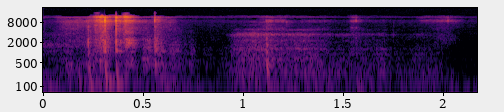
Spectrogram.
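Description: Faint handling sounds of a clear acrylic ruler being slid and laid across cotton fabric on a cutting mat: a short rustle about a third of a second in and a softer one about a second in.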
